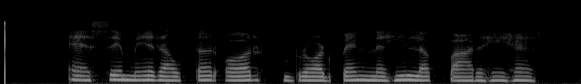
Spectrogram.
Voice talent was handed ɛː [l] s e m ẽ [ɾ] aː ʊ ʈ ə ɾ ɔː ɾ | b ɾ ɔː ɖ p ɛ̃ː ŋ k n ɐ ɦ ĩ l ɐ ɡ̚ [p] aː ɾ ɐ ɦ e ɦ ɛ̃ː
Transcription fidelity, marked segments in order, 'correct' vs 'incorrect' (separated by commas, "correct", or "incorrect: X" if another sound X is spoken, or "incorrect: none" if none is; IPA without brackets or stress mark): incorrect: none, correct, correct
